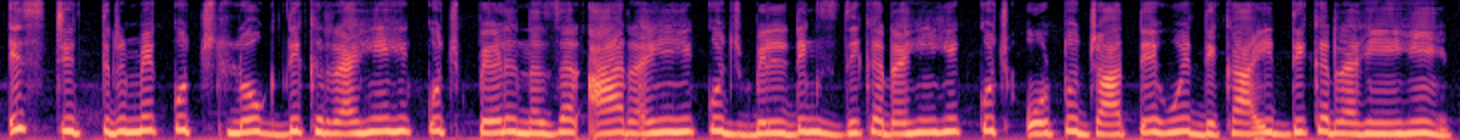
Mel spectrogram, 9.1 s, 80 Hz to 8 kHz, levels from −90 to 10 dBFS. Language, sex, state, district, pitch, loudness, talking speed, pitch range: Hindi, female, Madhya Pradesh, Bhopal, 250 Hz, -11 LUFS, 175 wpm, 230-265 Hz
